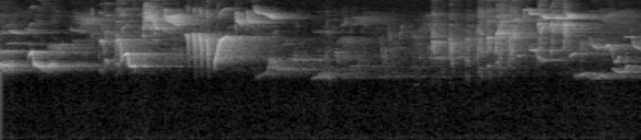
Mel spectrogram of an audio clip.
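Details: Birds chirping in the morning, several voices overlapping in busy high twittering, with quick trills and sweet whistled notes, quieter in the middle and then rising again.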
